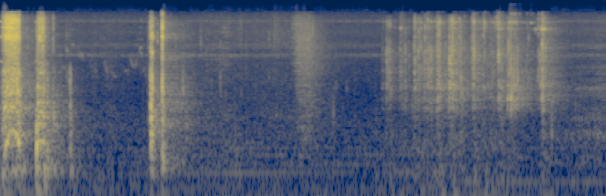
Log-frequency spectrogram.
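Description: Metal pocket screws rattle and clink in handling, then scattered taps and a scraping burst come from work on corner blocks of a country cottage style coffee table, close and irregular.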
